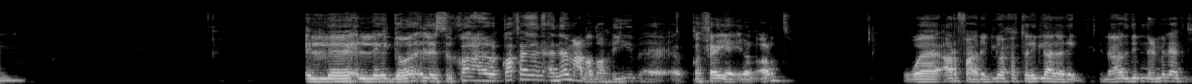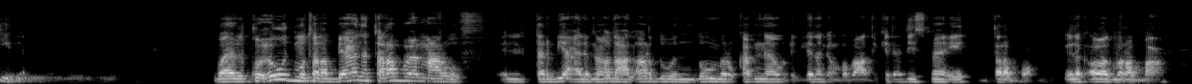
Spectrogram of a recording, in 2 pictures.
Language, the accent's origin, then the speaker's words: Arabic; Egypt; زي ما يسموه بقى عندنا في مصر، بنسميه شال يعني.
